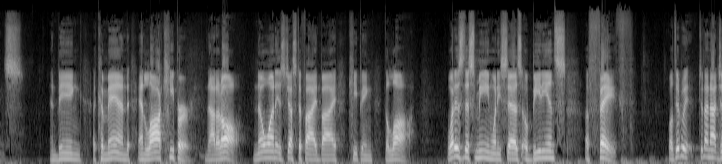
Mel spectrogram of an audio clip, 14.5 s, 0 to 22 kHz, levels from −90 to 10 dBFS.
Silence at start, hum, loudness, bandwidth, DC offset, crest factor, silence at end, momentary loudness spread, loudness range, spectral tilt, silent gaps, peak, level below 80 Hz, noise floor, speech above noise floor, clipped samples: 0.1 s; none; -15 LUFS; 17.5 kHz; under 0.1%; 16 dB; 0 s; 16 LU; 3 LU; -3.5 dB/octave; none; 0 dBFS; -46 dBFS; -58 dBFS; 42 dB; under 0.1%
